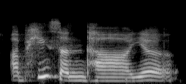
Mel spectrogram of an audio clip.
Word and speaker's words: ಅಭಿಸಂಧಾಯ: ಅಭಿಸಂಧಾಯ, ದೊಡ್ಡ ಮಹಾಪ್ರಾಣಗಳಿದೆ, ಅದನ್ನ ಗಮನಿಸಿ ಹೇಳುವಾಗ ಒತ್ತಿ ಹೇಳ್ಬೇಕು.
